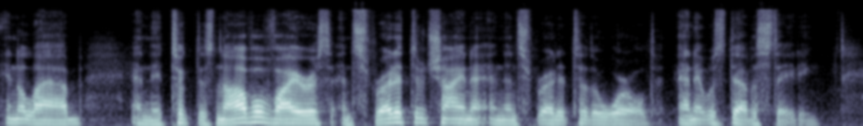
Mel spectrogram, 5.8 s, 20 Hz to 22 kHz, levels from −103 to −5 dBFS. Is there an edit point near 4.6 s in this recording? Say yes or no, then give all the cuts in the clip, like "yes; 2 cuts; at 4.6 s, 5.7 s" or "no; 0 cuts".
no; 0 cuts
